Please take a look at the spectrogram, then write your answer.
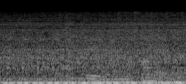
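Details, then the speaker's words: Volvo V60 estate, a non-runner, started: a lumpy, uneven idle with a stumble, sounding like it runs on only four cylinders; a low-compression misfire. "sounds like it's only running on four to me it does run though"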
